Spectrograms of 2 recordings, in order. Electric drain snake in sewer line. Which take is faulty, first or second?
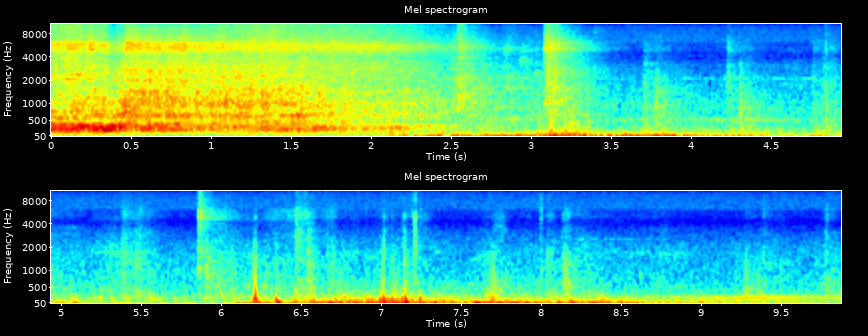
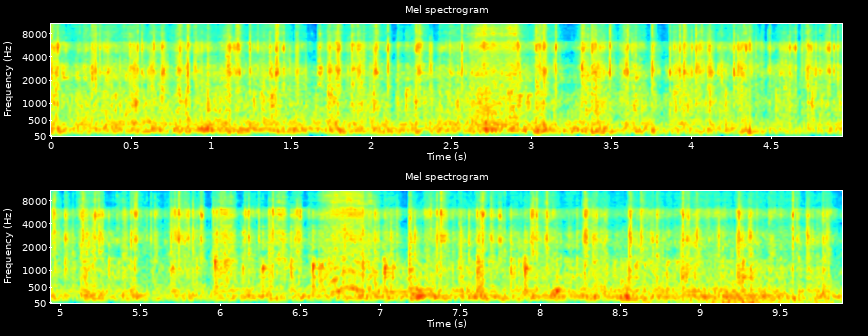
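second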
